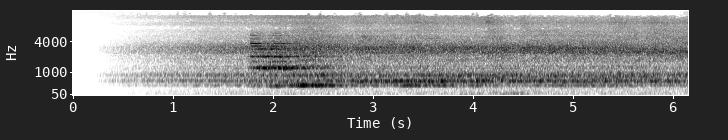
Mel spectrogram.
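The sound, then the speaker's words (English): A train pulling into a station platform, its low rumble swelling in over a few seconds while a sustained, chord-like metallic whine or horn tone rings steadily above it, fairly loud. “You get down to the train platform and appreciate the cool wind or breeze or whatever you call the rush of air the train brings before it arrives, before you even see it or its lights, because of how much it cools your sweaty head.”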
